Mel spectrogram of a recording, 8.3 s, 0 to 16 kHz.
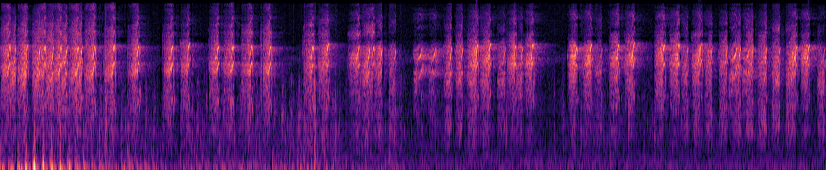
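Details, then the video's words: Barn swallows with young leaving the nest, 21 July 2023; loud, rapid chattering chirps in quick bursts, almost continuous, with a brief low thump at the start. "Boerenzwaluwen vliegen uit"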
